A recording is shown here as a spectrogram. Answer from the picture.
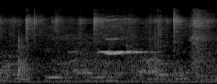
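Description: A boxer dog gives one brief, thin, high-pitched whine about a second in, while playing.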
